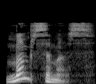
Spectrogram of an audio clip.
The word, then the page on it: mumpsimus: British English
